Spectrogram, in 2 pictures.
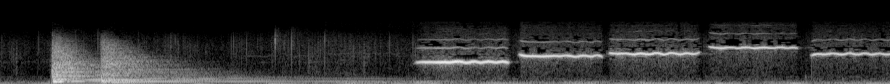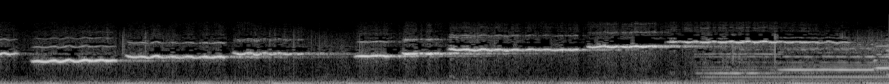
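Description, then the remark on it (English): A short signature theme melody for a radio program, whistled clearly as a sequence of sustained rising and falling notes following a brief sharp opening strike, with no talking. “Let that whistle be your signal for the Signal Oil program, The Whistler, each Sunday night at this same time.”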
